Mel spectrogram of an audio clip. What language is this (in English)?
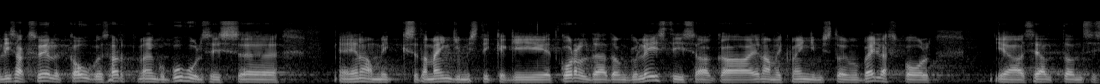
Estonian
